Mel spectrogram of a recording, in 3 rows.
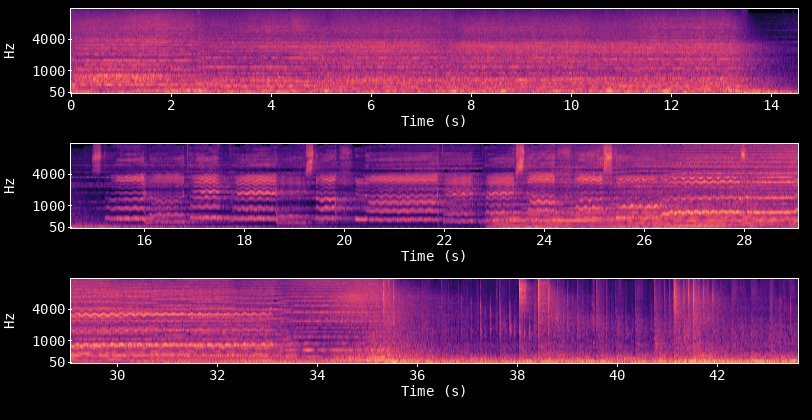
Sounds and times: Christmas music: 0:00.0 - 0:15.3, 0:21.5 - 0:36.8.

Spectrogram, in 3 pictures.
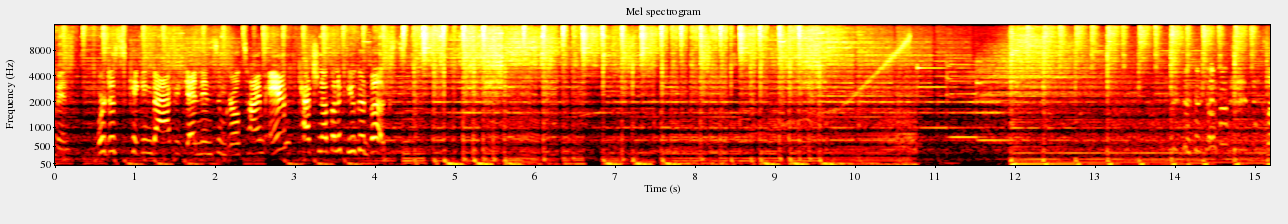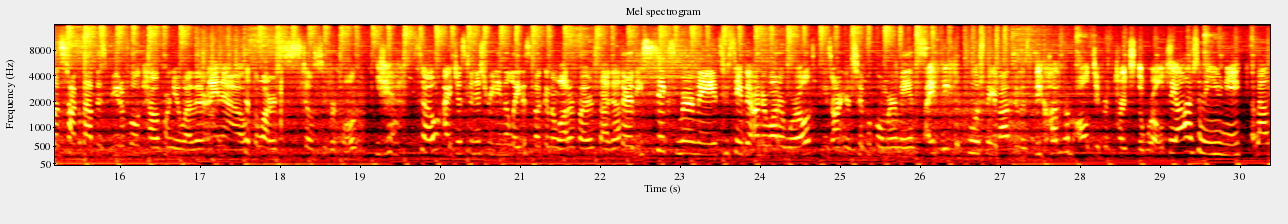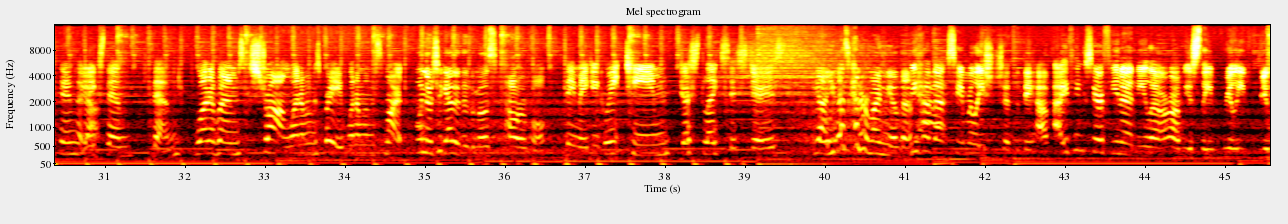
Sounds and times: Music: 0:00.0 - 0:45.5.

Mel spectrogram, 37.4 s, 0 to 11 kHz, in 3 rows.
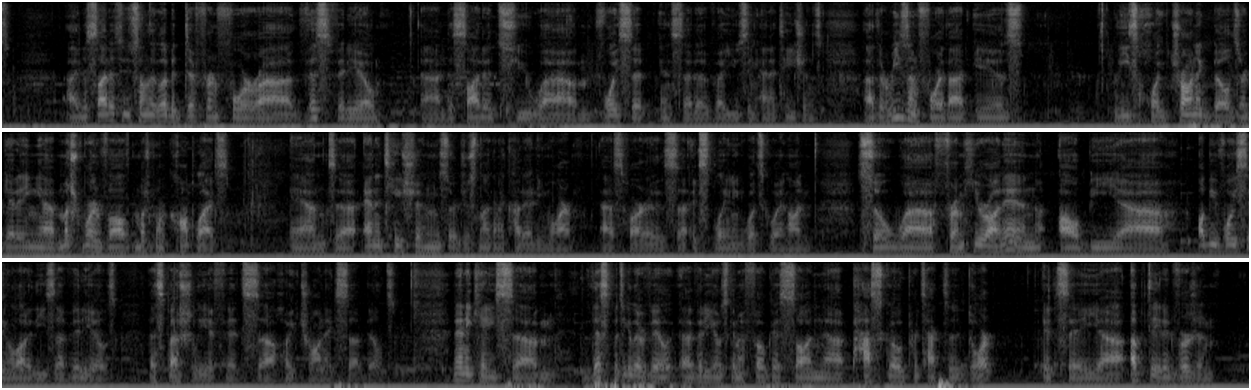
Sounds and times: Speech: 0:00.0 - 0:10.3, 0:11.0 - 0:14.8, 0:15.4 - 0:37.1.

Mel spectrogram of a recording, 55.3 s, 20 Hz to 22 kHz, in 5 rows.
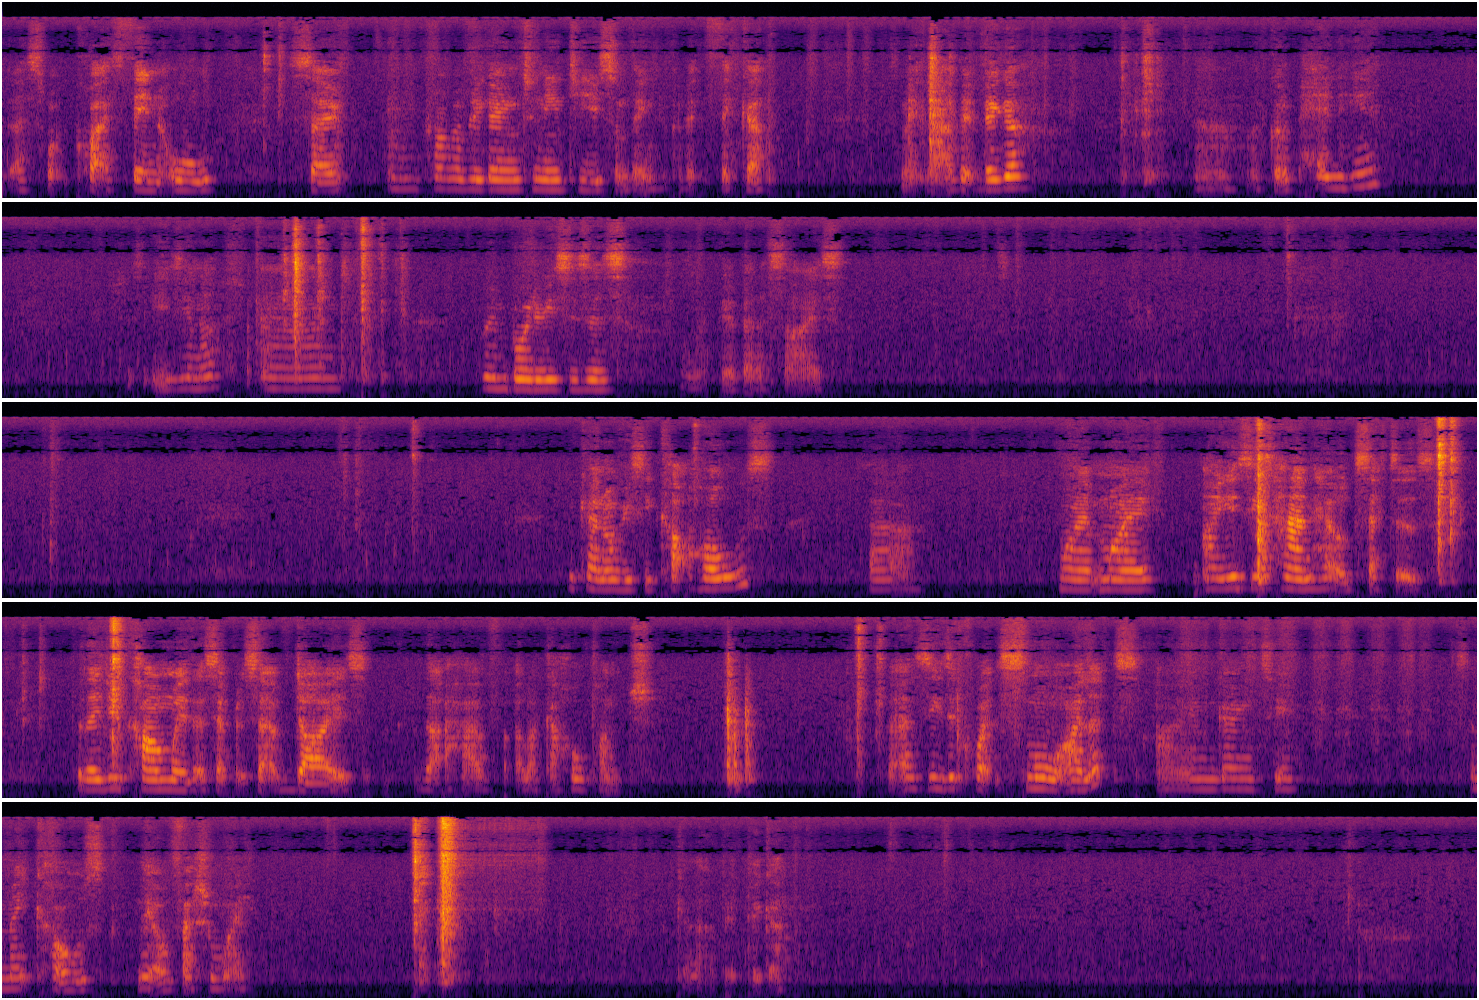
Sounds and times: Speech: 0:00.0 - 0:01.6, 0:02.2 - 0:05.8, 0:06.7 - 0:07.8, 0:08.9 - 0:10.4, 0:11.9 - 0:13.7, 0:14.6 - 0:17.4, 0:26.4 - 0:27.9, 0:28.6 - 0:29.0, 0:30.0 - 0:33.0, 0:33.8 - 0:38.1, 0:39.8 - 0:43.0, 0:44.1 - 0:46.2, 0:49.3 - 0:50.2
Inside, small room: 0:00.0 - 0:55.3.

